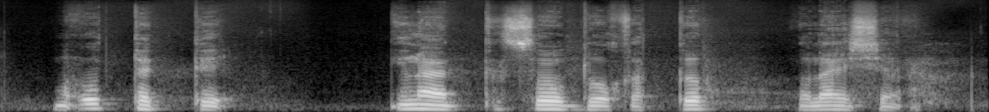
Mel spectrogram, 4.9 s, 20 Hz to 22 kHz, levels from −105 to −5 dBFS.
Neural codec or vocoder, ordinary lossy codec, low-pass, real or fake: codec, 44.1 kHz, 3.4 kbps, Pupu-Codec; none; none; fake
